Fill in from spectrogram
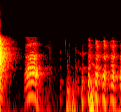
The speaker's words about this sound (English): Hey, that actually clapped on two mics.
